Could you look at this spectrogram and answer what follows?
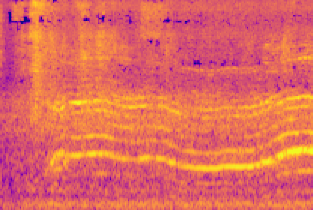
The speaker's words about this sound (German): Und vor allem, nein, das sind die scheiß Katzen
